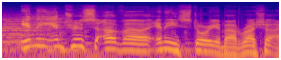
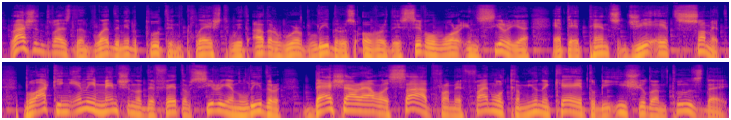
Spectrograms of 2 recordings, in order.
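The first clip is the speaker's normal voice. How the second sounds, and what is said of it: Put-on Russian accent. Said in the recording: “I will use my Russian accent to read this news story”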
